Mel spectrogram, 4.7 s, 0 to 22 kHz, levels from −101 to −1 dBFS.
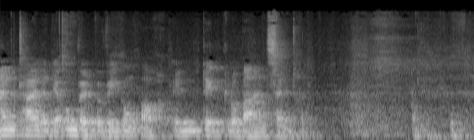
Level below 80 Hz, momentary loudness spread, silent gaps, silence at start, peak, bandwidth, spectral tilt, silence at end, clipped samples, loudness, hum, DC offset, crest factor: -52 dBFS; 19 LU; none; 0 s; -14 dBFS; 16 kHz; -6 dB/octave; 0 s; under 0.1%; -31 LUFS; none; under 0.1%; 16 dB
